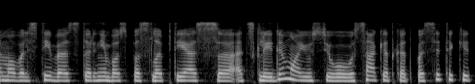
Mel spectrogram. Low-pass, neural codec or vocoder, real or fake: 7.2 kHz; none; real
